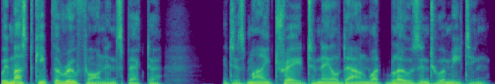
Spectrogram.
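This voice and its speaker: A man's voice: sits low, sing-song, normal speed, no echo, clean studio sound. A man voicing a deferential, fussy council clerk who speaks carefully and primly.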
